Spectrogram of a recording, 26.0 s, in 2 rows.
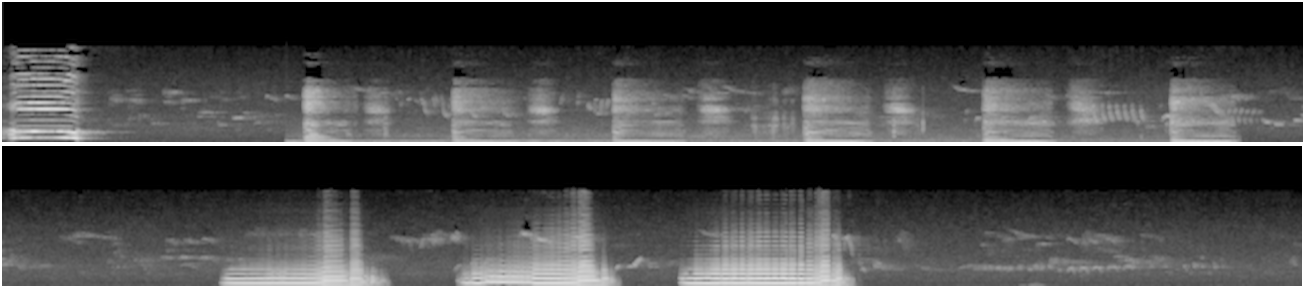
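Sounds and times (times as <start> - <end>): elephant trumpeting: 2.9 - 12.4
short falling cry: 2.9 - 12.4.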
